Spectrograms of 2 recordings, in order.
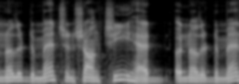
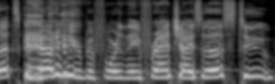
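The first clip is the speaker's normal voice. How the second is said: horrible shrill voice, very high and loud; 13 semitones higher, 6 dB louder than usual. Riffing on a cartoon with co-hosts, the speaker does a horrible Morty impression. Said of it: "pardon my my horrible Morty impression".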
